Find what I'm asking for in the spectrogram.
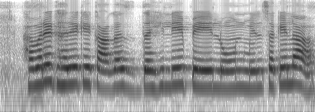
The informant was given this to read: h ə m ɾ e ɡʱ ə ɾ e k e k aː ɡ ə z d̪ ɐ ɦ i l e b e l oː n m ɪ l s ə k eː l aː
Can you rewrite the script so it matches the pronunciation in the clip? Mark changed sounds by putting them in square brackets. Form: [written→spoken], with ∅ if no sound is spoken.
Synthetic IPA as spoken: h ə m ɾ e ɡʱ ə ɾ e k e k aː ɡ ə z d̪ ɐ ɦ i l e [b→p] e l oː n m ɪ l s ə k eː l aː

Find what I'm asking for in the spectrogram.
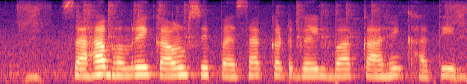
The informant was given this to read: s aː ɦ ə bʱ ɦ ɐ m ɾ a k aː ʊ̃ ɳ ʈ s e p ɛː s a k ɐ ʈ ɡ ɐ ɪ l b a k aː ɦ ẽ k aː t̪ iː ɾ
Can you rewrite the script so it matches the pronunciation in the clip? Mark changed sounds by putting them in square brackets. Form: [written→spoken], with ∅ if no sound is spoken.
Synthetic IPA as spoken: s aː ɦ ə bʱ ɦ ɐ m ɾ [a→e] k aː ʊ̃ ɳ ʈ s e p ɛː s a k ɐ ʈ ɡ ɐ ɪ l b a k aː ɦ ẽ [k→kʰ] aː t̪ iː ɾ

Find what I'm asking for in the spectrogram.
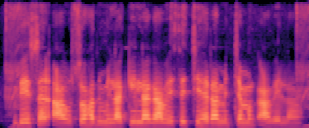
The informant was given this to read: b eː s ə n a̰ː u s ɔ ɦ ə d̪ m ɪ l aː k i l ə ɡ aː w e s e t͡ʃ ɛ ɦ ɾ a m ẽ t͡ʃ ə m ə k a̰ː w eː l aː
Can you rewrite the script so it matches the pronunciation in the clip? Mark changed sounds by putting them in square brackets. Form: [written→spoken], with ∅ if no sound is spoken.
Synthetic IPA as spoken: b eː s ə n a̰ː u s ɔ ɦ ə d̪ m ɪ l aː k i l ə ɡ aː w e s e t͡ʃ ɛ ɦ ɾ a m ẽ t͡ʃ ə m ə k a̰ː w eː l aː

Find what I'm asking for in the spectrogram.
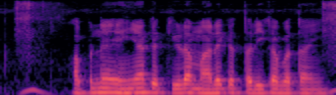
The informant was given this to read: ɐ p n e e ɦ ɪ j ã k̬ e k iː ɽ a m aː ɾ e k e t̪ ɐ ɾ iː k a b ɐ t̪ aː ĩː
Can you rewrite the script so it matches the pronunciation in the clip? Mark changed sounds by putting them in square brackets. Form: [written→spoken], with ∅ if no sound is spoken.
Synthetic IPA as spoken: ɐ p n e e ɦ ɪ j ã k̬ e k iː ɽ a m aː ɾ e k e t̪ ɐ ɾ iː k a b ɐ t̪ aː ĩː

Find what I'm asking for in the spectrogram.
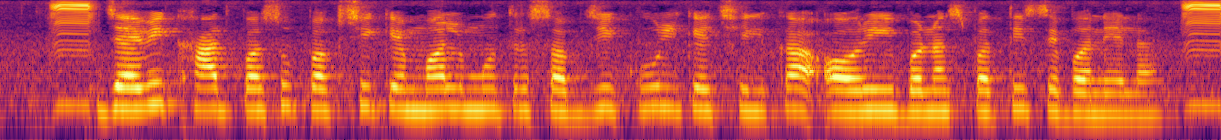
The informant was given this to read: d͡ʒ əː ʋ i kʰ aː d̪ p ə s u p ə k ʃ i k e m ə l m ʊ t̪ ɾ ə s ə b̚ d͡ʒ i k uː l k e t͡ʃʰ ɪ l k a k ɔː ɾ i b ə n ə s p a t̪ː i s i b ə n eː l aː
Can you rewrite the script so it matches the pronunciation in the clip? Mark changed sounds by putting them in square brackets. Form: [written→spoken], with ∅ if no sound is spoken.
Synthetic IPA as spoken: d͡ʒ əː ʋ i kʰ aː d̪ p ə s u p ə k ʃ i k e m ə l m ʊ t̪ ɾ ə s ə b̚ d͡ʒ i k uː l k e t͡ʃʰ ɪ l k a [k→ʔ] ɔː ɾ i b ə n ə s p [a→ə] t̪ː i s [i→e] b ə n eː l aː

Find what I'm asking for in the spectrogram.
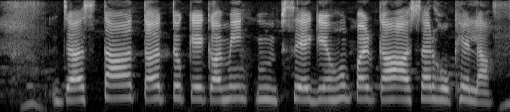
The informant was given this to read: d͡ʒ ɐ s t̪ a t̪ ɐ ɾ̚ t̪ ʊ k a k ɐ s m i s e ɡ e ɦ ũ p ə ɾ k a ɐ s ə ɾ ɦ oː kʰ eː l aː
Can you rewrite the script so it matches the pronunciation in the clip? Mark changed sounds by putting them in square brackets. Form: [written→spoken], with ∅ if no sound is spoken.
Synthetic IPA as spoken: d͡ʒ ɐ s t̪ a t̪ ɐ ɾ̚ t̪ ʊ k [a→e] k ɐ [s→∅] m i s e ɡ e ɦ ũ p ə ɾ k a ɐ s ə ɾ ɦ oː kʰ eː l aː

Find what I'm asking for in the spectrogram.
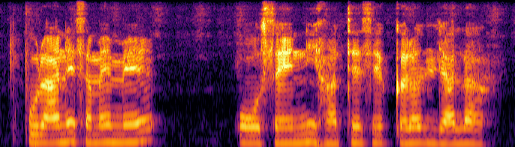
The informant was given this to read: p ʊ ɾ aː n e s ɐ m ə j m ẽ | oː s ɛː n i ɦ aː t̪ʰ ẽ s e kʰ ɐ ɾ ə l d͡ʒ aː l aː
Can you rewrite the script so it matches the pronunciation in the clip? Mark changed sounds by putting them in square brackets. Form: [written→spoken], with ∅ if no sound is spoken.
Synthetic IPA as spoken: p ʊ ɾ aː n e s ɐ m ə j m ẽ | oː s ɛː n i ɦ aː t̪ʰ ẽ s e [kʰ→k] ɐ ɾ ə l d͡ʒ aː l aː

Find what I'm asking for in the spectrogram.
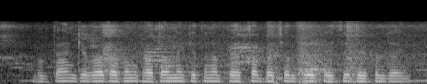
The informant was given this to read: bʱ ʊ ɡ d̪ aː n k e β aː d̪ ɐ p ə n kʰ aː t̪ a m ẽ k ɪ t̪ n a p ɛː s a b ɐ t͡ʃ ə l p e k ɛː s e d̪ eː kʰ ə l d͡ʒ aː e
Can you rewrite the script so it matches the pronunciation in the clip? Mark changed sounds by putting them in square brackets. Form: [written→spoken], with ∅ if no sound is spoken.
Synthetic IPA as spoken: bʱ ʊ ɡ [d̪→t̪] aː n k e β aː d̪ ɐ p ə n kʰ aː t̪ a m ẽ k ɪ t̪ n a p ɛː s a b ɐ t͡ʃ ə l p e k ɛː s e d̪ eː kʰ ə l d͡ʒ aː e

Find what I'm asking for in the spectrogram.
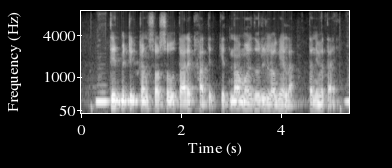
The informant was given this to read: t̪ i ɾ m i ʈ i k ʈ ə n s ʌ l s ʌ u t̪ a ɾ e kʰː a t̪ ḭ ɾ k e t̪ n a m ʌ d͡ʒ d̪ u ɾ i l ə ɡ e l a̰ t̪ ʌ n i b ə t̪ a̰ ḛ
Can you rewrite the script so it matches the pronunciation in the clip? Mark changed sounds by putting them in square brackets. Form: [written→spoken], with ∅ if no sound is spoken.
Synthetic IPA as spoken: t̪ i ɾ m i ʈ i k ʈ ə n s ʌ [l→ɾ] s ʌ u t̪ a ɾ e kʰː a t̪ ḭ ɾ k e t̪ n a m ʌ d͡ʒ d̪ u ɾ i l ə ɡ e l a̰ t̪ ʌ n i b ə t̪ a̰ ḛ

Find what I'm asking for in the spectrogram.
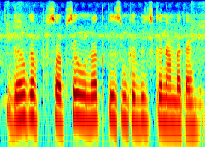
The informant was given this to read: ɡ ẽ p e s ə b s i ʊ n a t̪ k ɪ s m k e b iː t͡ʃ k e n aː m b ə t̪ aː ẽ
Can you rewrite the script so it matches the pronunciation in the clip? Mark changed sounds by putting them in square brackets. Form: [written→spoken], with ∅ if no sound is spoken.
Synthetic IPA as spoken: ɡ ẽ [p→k] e s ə b s [i→e] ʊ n [a→ə] t̪ k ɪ s m k e b iː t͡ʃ k e n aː m b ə t̪ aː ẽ

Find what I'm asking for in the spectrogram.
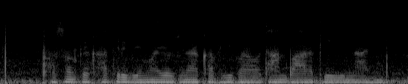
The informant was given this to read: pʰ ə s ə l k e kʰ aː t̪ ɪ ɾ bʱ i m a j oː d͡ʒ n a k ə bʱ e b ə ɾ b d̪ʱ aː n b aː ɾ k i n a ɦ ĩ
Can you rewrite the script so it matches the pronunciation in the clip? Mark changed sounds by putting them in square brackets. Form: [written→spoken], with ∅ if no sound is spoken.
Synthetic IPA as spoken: pʰ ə s ə l k e kʰ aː t̪ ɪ ɾ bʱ i m a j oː d͡ʒ n a k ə bʱ [e→i] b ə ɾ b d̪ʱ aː n b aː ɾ k i n a ɦ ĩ

